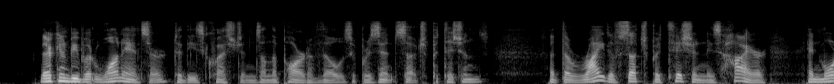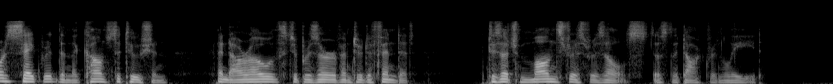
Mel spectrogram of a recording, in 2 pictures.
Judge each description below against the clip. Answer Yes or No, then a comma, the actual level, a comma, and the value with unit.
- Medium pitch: No, low, 110 Hz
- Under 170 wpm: No, average, 175 wpm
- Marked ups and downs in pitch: No, average, 4.2 semitones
